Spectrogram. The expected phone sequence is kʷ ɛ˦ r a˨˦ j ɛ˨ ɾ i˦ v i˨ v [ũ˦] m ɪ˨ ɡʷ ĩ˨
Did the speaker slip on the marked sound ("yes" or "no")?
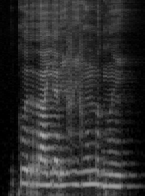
no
